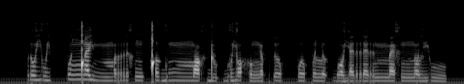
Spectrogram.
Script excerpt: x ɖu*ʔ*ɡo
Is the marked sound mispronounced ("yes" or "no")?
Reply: no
